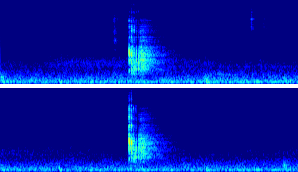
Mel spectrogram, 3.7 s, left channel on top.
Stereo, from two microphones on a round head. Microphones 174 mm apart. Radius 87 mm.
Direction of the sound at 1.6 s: 90° right.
